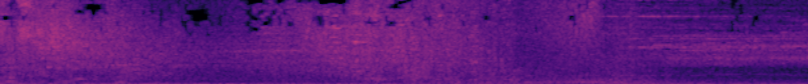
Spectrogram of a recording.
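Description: Magic blasts crackle and whoosh loudly.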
